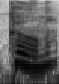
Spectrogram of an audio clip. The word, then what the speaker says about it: Kum: Kum pronounced like the Welsh denotes something of hollowess.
